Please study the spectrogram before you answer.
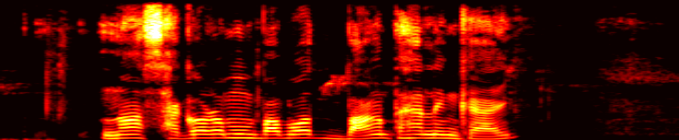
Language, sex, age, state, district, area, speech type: Santali, male, 30-45, West Bengal, Bankura, rural, spontaneous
